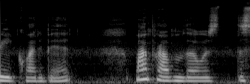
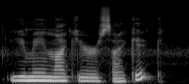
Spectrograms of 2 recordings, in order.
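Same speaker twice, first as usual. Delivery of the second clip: plain reading voice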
